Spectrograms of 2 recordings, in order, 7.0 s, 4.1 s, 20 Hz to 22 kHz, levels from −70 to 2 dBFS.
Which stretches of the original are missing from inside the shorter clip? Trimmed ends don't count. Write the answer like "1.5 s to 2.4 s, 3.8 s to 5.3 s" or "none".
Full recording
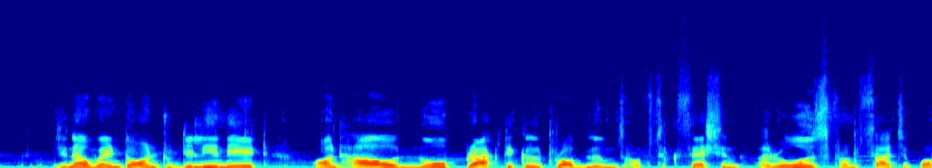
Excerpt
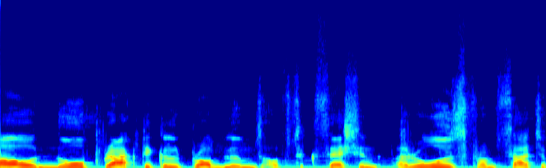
none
